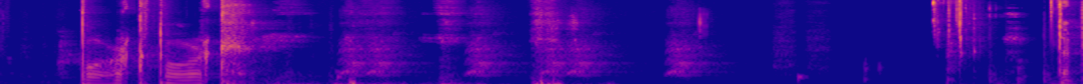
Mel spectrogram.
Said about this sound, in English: The bark sound effect is so low quality.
